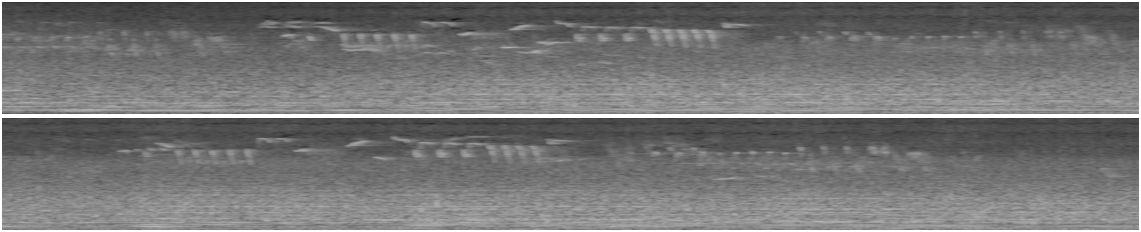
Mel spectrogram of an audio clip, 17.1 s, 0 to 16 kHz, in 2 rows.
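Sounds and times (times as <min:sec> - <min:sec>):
birds trilling: 0:00.0 - 0:17.0
flowing water: 0:00.0 - 0:17.0
soft background music: 0:00.0 - 0:17.0.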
